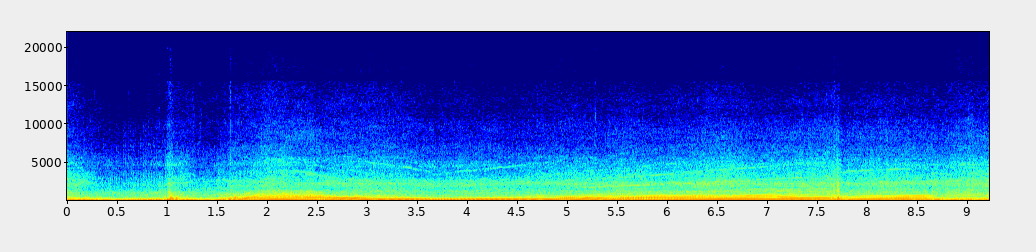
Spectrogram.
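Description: A motorcycle with a quickshifter launches hard under launch control, its loud, close engine note dipping and then climbing steadily in pitch, with a brief break near the end as it shifts.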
